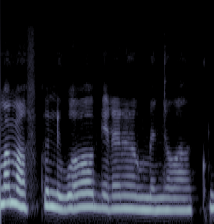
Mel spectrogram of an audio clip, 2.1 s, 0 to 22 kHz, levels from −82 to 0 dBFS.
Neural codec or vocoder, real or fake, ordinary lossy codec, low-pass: codec, 32 kHz, 1.9 kbps, SNAC; fake; none; 14.4 kHz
